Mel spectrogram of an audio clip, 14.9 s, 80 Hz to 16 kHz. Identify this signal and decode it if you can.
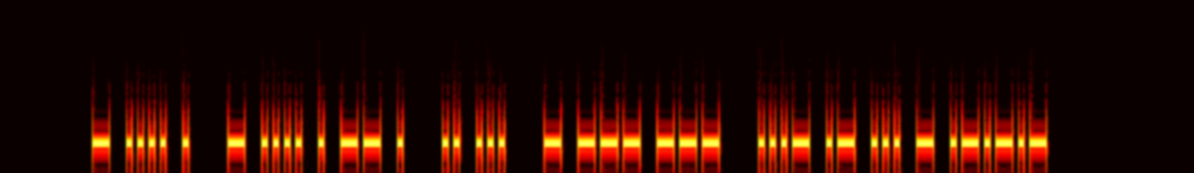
Morse code, heard as a keyed tone, about 17 wpm, 700 Hz. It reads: THE THEME IS TOO VAST.
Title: Sentences from Top 1300 Words 17wpm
